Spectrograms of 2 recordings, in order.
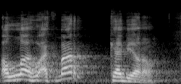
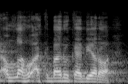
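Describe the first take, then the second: First: The r of akbar ends with no vowel. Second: The r of akbar is followed by u. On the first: This form is reported in hadith. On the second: This form has nicer recitation rules.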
